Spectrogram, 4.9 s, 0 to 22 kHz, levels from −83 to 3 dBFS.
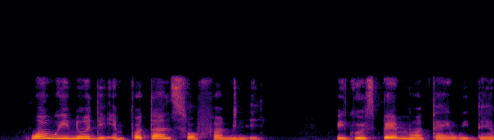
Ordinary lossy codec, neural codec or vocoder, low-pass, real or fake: Opus, 32 kbps; autoencoder, 22.05 kHz, a latent of 192 numbers a frame, VITS, trained on one speaker; 9.9 kHz; fake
